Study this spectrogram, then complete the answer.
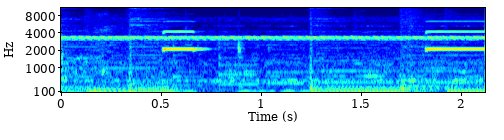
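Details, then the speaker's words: Panasonic air conditioner control board that won't turn on: multimeter continuity test gives a steady beep across the bridge rectifier's AC input pins, confirming the rectifier is shorted. "เห็นมั้ยช็อตช็อตจริงๆเพื่อนๆเพื่อนๆก็ลองสลับมเตอร์ดูนะครับสลับสายมิเตอร์ดูอีกทีเพื่อความชัวร์นะครับอ่าเห็นมยช็อตจริงๆ2ขานี้นะครับเป็นฝั่งของไฟเข้านะครับ"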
